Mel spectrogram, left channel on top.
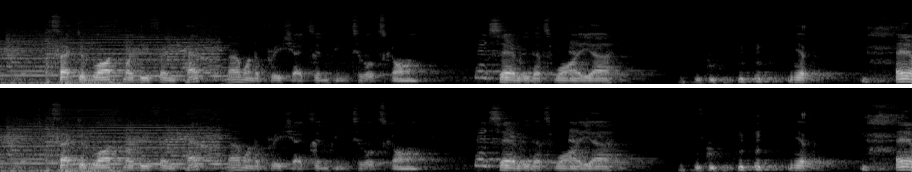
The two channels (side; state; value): both; normal; correlation 0.90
